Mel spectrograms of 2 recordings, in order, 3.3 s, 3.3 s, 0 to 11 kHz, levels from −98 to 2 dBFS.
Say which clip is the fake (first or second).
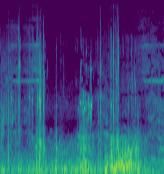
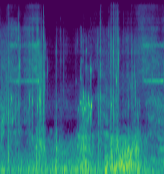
second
